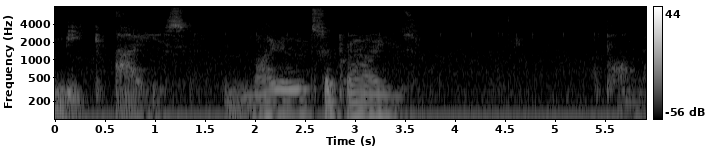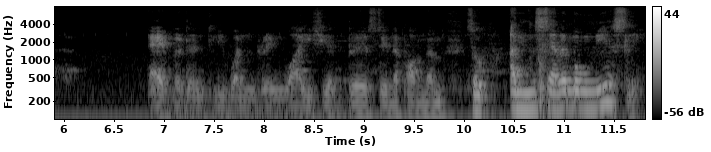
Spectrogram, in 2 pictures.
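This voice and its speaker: A man storyteller narrating a scripted fairy tale for children, theatrically, in measured phrases with dramatic pauses. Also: deep voice, a little mellow. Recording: echoey room with faint noise.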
